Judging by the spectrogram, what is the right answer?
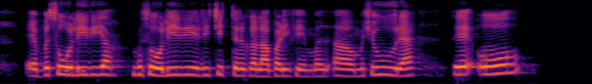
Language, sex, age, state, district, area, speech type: Dogri, female, 18-30, Jammu and Kashmir, Samba, rural, spontaneous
